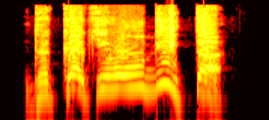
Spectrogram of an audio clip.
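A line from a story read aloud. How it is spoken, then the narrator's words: Shout from crowd. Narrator (Russian): выкрикнул кто-то из них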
